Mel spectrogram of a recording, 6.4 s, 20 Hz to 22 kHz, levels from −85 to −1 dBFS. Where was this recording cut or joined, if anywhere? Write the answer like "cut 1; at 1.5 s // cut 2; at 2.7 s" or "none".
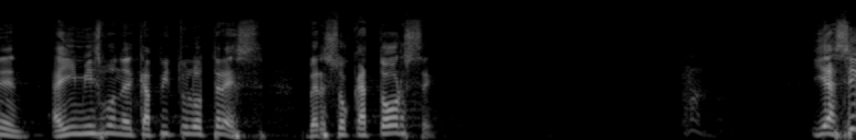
cut 1; at 2.3 s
